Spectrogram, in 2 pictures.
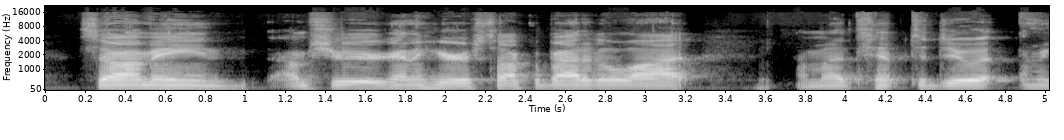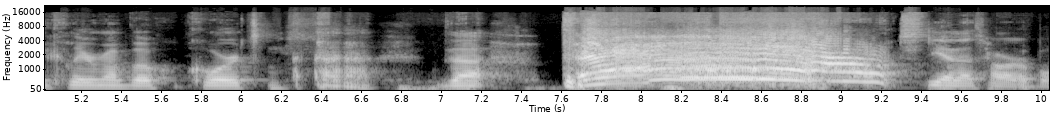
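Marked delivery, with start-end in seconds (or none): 6.1-9.4 deafening, swooping, very loud, high-pitched shout. Speaker attempting to do Monty Brown, yelling 'The Pounce'. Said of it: "I'm sorry if I just deafened you".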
